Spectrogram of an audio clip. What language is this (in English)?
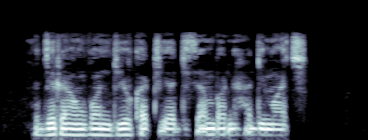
Swahili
